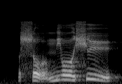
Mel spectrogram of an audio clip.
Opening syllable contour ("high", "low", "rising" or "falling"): low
